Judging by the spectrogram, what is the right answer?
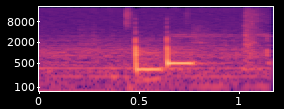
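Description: Homemade smart extension board beeping as it is switched on, two short electronic tones in quick succession, close and clear over a low steady hum.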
